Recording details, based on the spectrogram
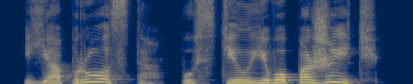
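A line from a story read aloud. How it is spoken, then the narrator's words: Shouted lie. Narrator (Russian): кричал Кассиус, хотя это было неправдой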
